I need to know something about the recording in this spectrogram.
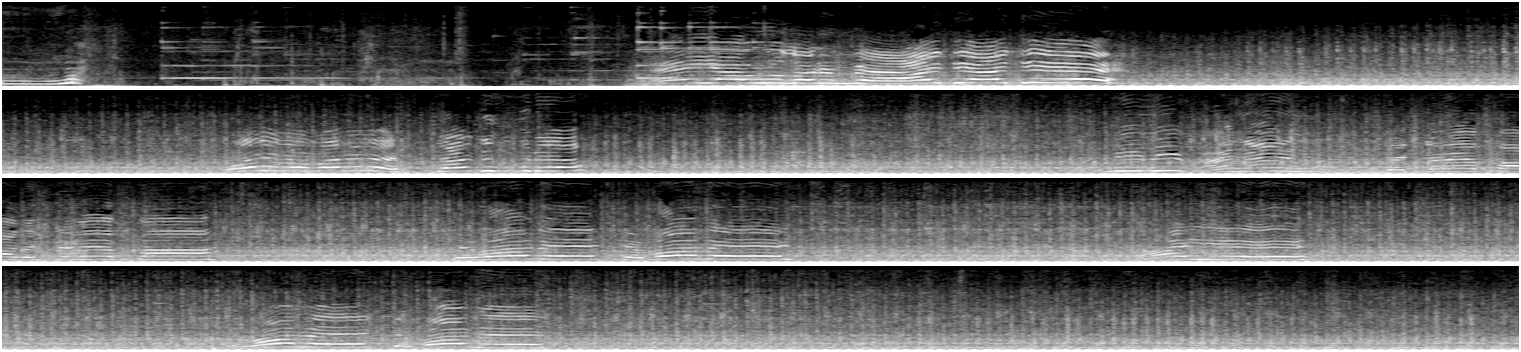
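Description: Farm tractor engine running in a steady low drone, starting suddenly about three seconds in as it follows the cows. A voice sounds over it in short wavering phrases every few seconds.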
